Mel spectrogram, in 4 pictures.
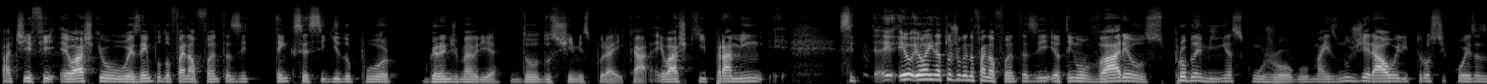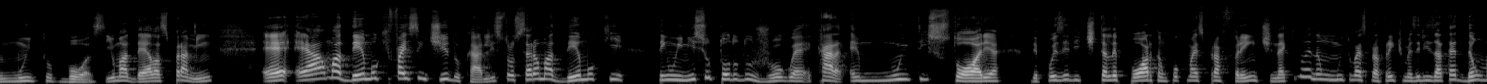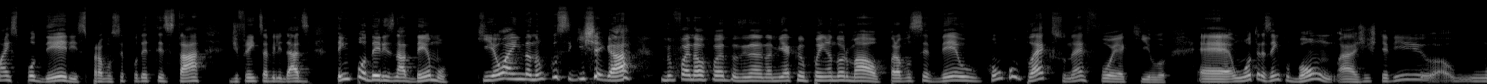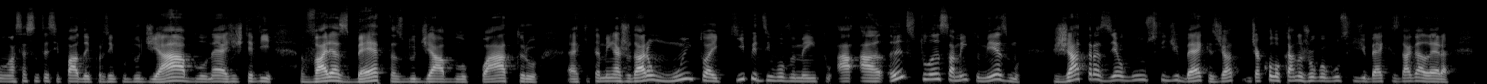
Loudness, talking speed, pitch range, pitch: -28 LUFS, 190 wpm, 135-195 Hz, 155 Hz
